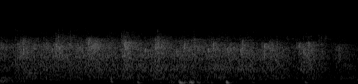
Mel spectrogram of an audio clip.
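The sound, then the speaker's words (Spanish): An audience bursts into another loud round of applause for a father, dense steady clapping with a few louder claps standing out, holding at a fairly even level and easing off slightly at the end. “Dele otro aplauso fuerte a papá.”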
